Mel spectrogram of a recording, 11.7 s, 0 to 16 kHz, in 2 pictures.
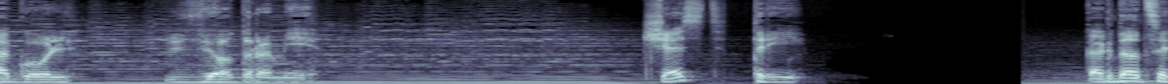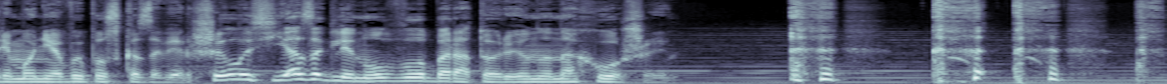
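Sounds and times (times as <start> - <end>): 
speech: 0.0 - 1.7, 3.2 - 4.1, 5.4 - 11.6
woman with a cold dry coughing: 9.8 - 11.6.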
